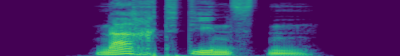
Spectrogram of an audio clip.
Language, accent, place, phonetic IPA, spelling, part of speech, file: German, Germany, Berlin, [ˈnaxtˌdiːnstn̩], Nachtdiensten, noun, De-Nachtdiensten.ogg
- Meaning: dative plural of Nachtdienst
